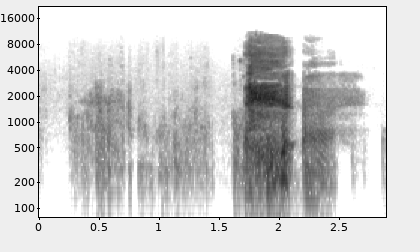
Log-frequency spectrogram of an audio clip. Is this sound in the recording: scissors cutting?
no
